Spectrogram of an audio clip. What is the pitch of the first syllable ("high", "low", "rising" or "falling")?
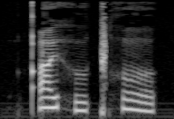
high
